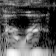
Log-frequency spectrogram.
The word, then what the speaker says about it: Oahu: And Oahu. – Oahu. – Go to Maui and Oahu. – That sounds fancy. – Facts. Oahu.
